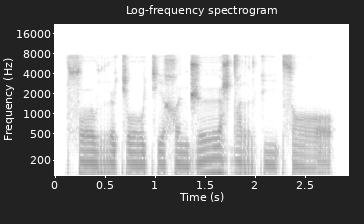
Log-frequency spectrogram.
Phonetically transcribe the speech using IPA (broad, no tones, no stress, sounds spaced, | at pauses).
sˤ uː r ə˞ c oː c i χ ø n d͡ʒ øː ʒ dˤ o r k iː ʔ s ɔː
